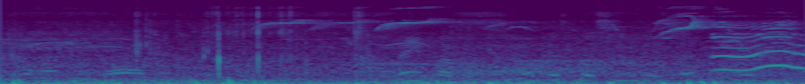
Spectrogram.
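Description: Wind rumbling on the microphone outdoors, with small birds chirping now and then. A louder wavering call rises and falls twice near the end.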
